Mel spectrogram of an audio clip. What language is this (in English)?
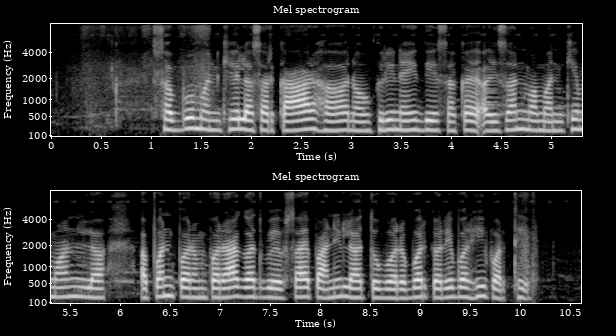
Chhattisgarhi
